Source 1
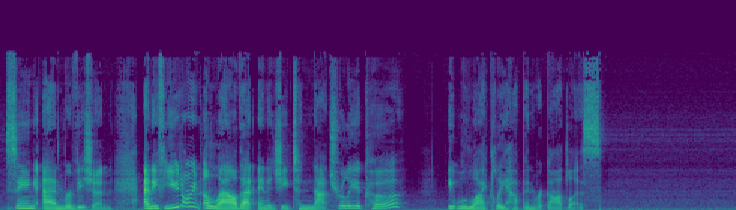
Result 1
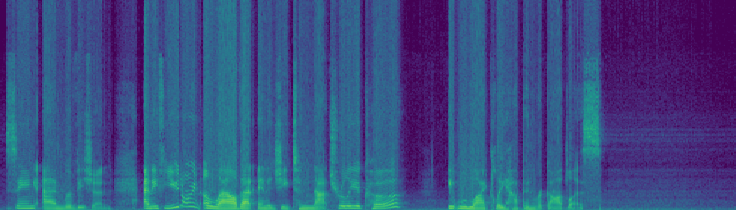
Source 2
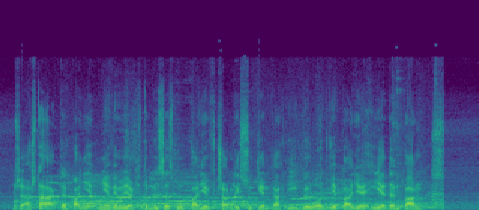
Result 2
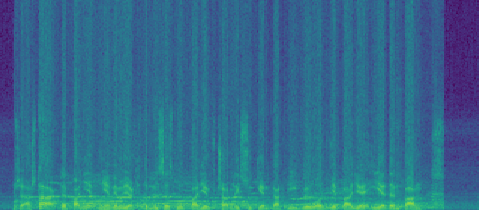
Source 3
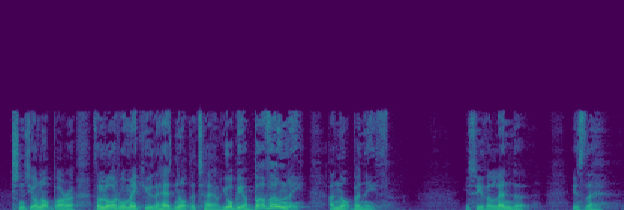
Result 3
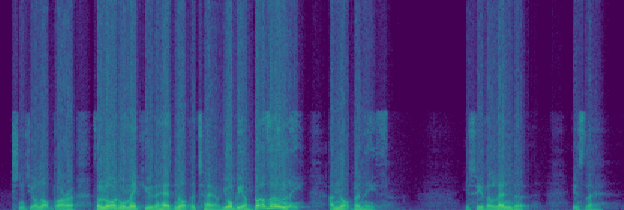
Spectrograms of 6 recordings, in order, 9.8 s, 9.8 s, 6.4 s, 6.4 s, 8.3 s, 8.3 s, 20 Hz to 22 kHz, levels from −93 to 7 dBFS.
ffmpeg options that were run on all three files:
-af "acrusher=bits=4:mode=log:mix=0:aa=0.000001,dynaudnorm=f=110:g=13:m=1.88"

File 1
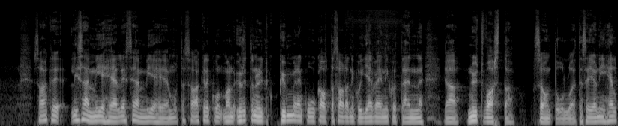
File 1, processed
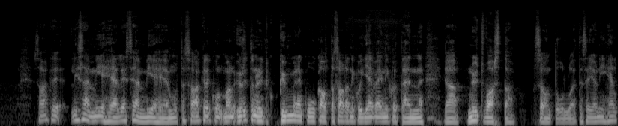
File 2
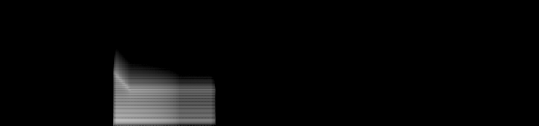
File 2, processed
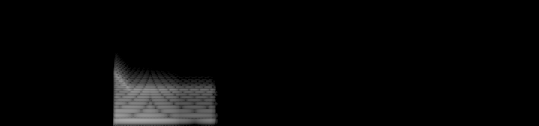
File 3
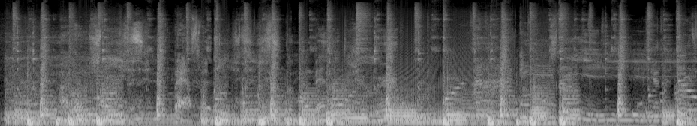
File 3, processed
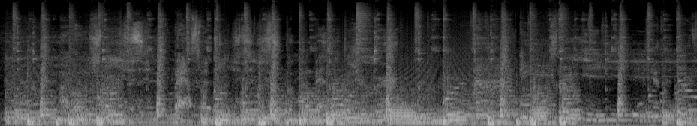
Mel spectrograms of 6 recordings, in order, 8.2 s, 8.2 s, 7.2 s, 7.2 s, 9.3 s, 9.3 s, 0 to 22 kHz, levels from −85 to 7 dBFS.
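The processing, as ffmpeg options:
-filter_complex "[0:a]dynaudnorm=f=240:g=13:m=2.82,flanger=delay=8.7:depth=5.9:regen=-40:speed=0.5:shape=triangular,asplit=2[s0][s1];[s1]acompressor=threshold=0.0447:ratio=6,volume=0.75[s2];[s0][s2]amix=inputs=2:normalize=0,volume=0.355"

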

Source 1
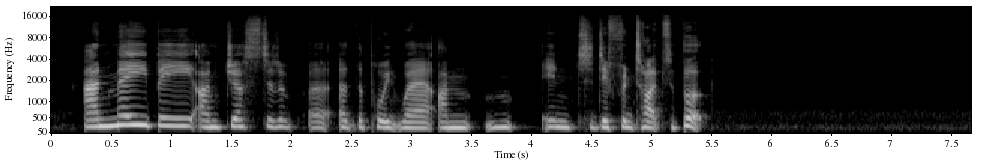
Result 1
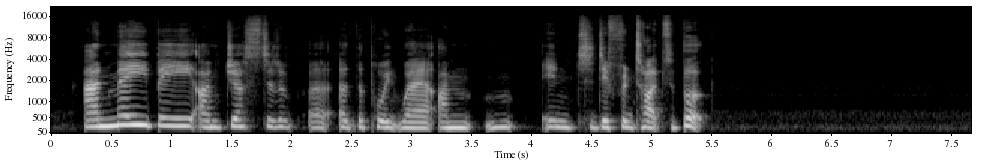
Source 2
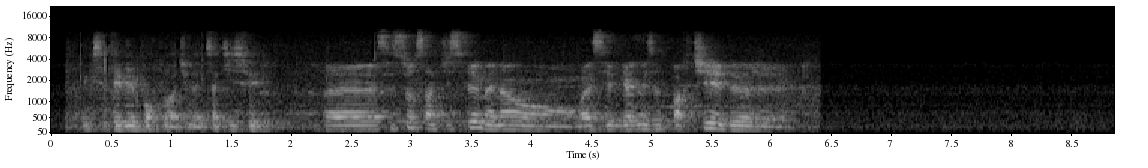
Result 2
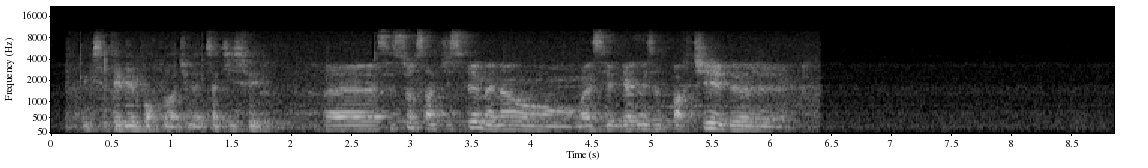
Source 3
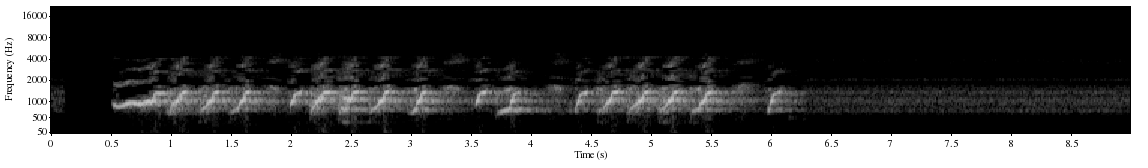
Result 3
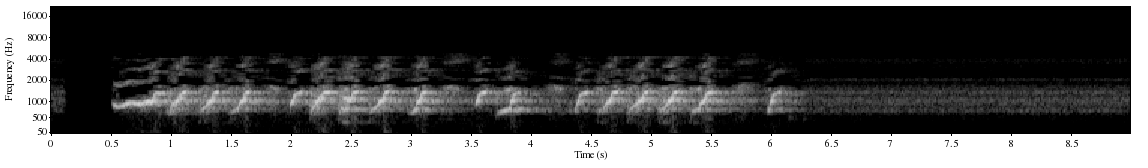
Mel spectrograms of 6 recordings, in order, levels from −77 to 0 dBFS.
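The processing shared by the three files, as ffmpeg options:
-filter_complex "[0:a]asplit=2[s0][s1];[s1]adelay=17,volume=0.251[s2];[s0][s2]amix=inputs=2:normalize=0,volume=1.58"

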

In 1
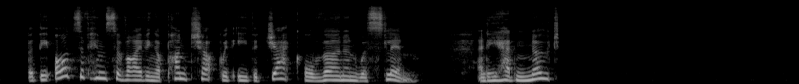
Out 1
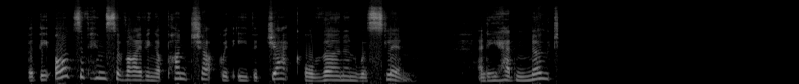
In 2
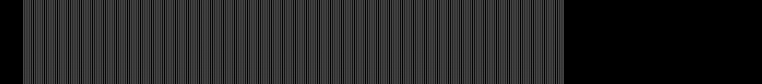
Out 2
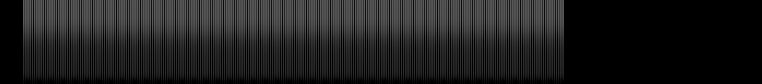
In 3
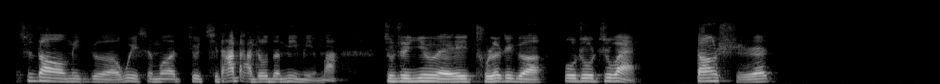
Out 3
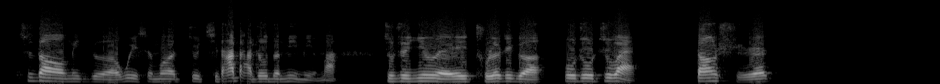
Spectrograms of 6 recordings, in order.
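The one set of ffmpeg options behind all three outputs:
-filter_complex "[0:a]bass=f=250:g=-14,treble=f=4000:g=13,asplit=2[s0][s1];[s1]acrusher=bits=3:mix=0:aa=0.000001,volume=0.251[s2];[s0][s2]amix=inputs=2:normalize=0,volume=0.355"

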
